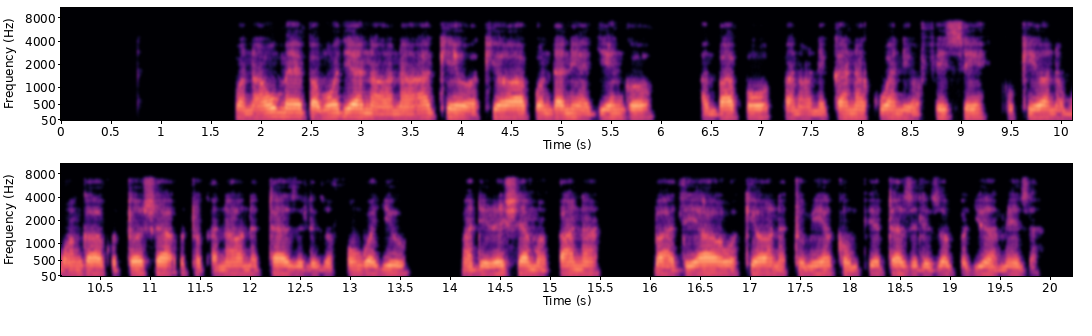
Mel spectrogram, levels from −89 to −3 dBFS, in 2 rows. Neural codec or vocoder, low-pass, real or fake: codec, 16 kHz, 4.8 kbps, FACodec; 7.2 kHz; fake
